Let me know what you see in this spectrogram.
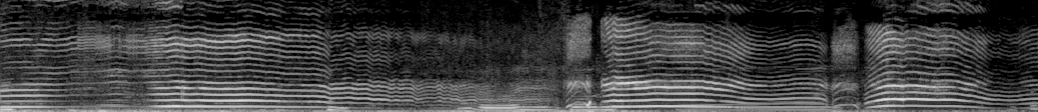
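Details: Infant crying during ear piercing: loud, sustained wails rising and falling with brief catches of breath.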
